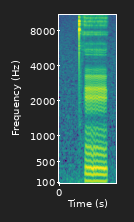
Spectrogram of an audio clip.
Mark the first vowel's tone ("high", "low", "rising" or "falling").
high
